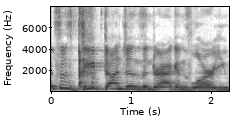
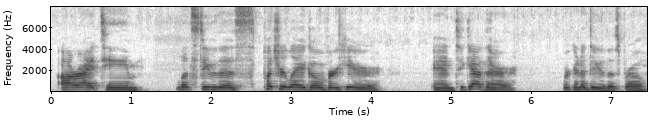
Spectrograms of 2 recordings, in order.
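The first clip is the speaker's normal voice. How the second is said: mock soothing, really calm bodybuilder coach tone. Retelling a bodybuilder leading a yoga class, imitating his really calm voice. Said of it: "in a really calm voice".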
